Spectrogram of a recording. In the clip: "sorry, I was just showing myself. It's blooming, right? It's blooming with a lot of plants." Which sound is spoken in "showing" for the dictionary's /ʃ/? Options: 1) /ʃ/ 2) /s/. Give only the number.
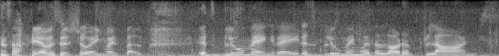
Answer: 1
